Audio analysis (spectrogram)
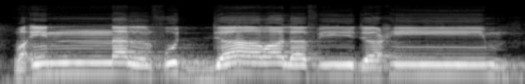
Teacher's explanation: وَإِنَّ الْفُجَّارَ لَفِي جَحِيمٍ، وَإِنَّ نون مشدد ہے، نون مشدد میں ہمیشہ غنہ ہوتا ہے۔ جیم مشدد ہے، اسے جماع کے ساتھ پڑھیں گے اور یہ جیم کے اوپر قلقلہ بھی ہو رہا ہے۔ وَإِنَّ الْفُجَّارَ لَفِي جَحِيمٍ، یہاں پر بھی مد عارض کا قاعدہ لگ رہا ہے۔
